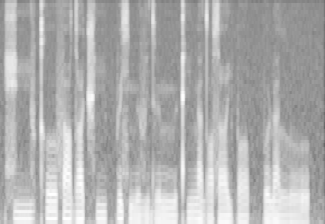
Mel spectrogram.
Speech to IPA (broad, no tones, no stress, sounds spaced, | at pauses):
x iː v kʰ oː f a dˤ i t͡ʃʰ iː pː ʏ sʲ m ʏ v i d̪ ʏː mː ʏ kʰ i ŋ a d̪ ɔ sˤ iː p ɔ pː o ɳ a lː oː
